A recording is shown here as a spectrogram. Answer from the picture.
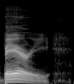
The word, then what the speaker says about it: Bury: And so I said Bury, and everybody was like, that's not how you pronounce that word. It's pronounced Barry. And I'm like, where's the A in this word?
